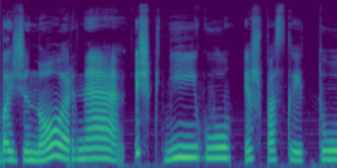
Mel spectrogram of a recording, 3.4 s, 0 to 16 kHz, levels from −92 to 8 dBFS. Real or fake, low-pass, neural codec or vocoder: real; 14.4 kHz; none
